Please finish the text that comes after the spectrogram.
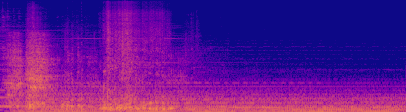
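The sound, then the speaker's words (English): A lion's deep, powerful roar surges in two heavy bursts over the first few seconds, then gives way to a low, steady rumble that lingers to the end. “By the time he heard the roar, it was already too late.”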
